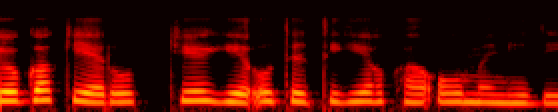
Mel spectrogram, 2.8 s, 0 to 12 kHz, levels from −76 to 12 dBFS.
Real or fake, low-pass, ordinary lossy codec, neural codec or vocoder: fake; 7.2 kHz; none; codec, 16 kHz, 0.7 kbps, FocalCodec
